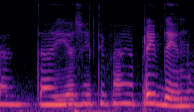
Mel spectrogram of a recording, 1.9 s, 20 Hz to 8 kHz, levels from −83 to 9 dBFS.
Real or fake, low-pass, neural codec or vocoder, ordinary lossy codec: real; 7.2 kHz; none; none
